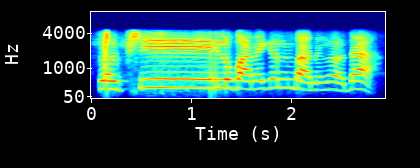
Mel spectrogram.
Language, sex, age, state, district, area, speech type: Bodo, female, 60+, Assam, Chirang, rural, conversation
